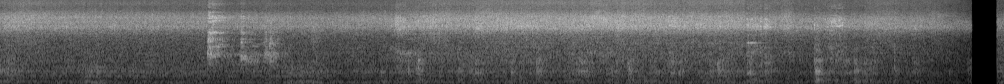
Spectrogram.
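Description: Spice paste of shallots, garlic, chilli and tomato sizzling in hot oil in a pan as whole stink beans (petai) are stirred in, with a few sharp clacks of the utensil against the pan about two seconds in. The sizzle cuts out abruptly just before the end.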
